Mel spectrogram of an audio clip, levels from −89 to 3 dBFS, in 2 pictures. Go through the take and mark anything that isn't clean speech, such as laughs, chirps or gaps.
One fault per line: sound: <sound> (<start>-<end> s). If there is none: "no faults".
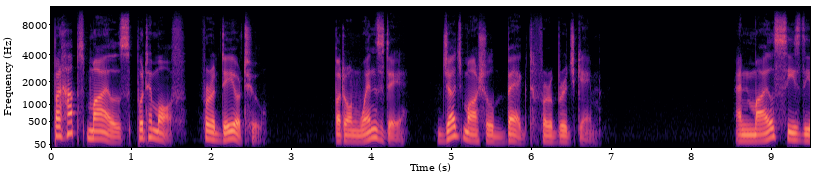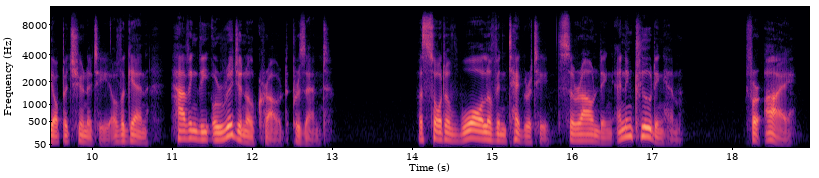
no faults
